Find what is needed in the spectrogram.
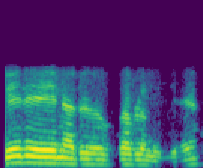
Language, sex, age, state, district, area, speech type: Kannada, male, 18-30, Karnataka, Shimoga, rural, conversation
